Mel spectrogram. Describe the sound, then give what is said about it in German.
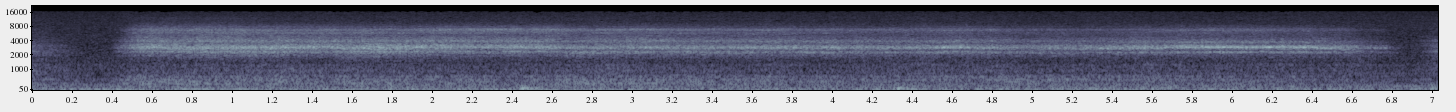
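A long, steady breath blown out through pursed lips, a hissing whoosh that imitates wind, sustained at even loudness for several seconds before trailing off, with no talking. “Ja, das hört sich an wie der Wind.”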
